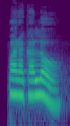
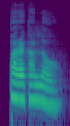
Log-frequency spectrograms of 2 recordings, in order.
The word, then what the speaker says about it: Παρακαλώ: Don't forget that words get accentuated in Greek, so make sure to stress that final syllable with the accent mark. Repeat after Chrissy. Παρακαλώ. Παρακαλώ.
